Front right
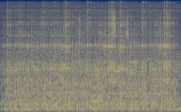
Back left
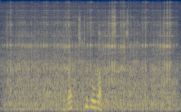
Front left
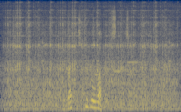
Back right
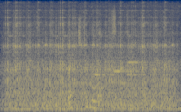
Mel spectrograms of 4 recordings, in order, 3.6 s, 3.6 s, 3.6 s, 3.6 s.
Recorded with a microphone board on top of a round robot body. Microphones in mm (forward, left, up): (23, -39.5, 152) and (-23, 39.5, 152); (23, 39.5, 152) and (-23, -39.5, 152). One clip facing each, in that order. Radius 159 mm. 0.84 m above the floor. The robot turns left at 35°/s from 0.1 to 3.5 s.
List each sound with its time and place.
1.2 s a man speaking: 120° left, 0.7 m; by 2.6 s 70° left, 0.7 m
